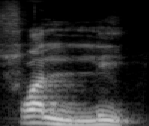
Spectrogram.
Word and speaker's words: صلی: تلفظ ادا نہیں ہوتا۔ صاد زبر لام، صلم زرلی، صلی، دیکھیں صاد پڑھتے ہوئے ہمارے ہونٹ گلائی کی طرف جاتے ہیں، تو یہاں پہ بھی صلی، جب ہونٹ گول ہو کے آواز نکالیں گے تو تب اپنے آپ ہی صاد بن جائے گا۔ کیا درست تلفظ ہوگا؟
